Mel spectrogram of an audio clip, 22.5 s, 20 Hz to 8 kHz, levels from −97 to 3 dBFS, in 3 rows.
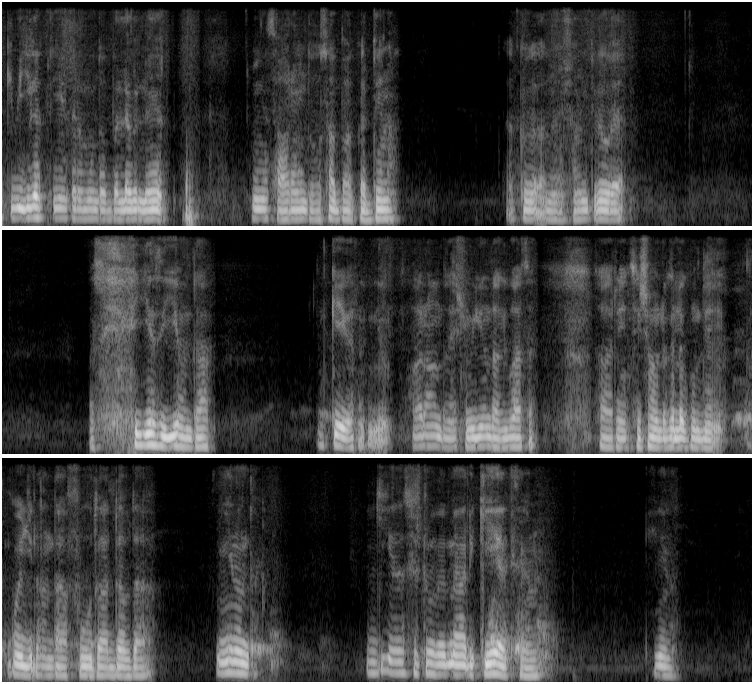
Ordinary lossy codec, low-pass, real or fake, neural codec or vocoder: none; 7.2 kHz; fake; vocoder, 22.05 kHz, 80 mel bands, WaveNeXt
